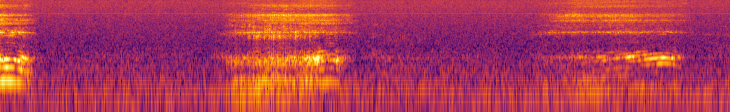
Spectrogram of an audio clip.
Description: The most annoying/weird snoring sound ever.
